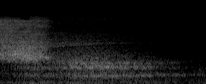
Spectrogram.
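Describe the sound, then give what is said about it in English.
A faint, smooth exhale during a calm breathing exercise, heard as a soft breathy hiss that is strongest at first and then gently fades away over a couple of seconds, with no talking. “Full deep breath in. And a smooth breath out.”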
